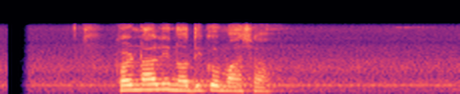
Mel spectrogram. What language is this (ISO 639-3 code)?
nep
